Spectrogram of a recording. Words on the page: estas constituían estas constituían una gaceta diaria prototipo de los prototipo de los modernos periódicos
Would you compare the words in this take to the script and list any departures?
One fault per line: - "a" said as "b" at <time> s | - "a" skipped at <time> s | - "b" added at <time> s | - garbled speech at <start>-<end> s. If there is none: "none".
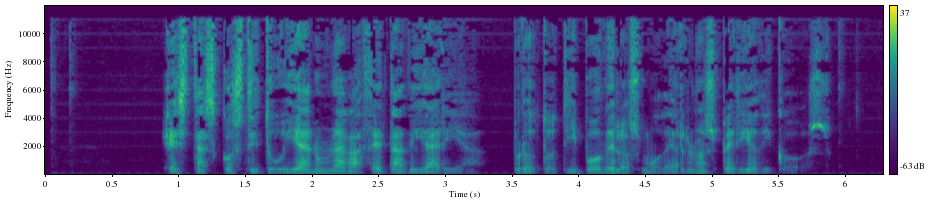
- "estas constituían" skipped at 2.0 s
- "prototipo de los" skipped at 4.5 s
